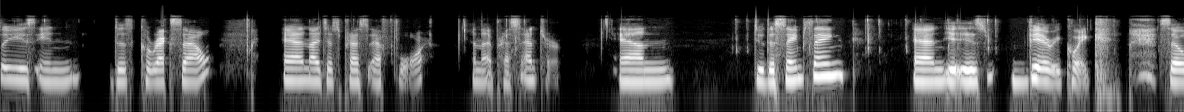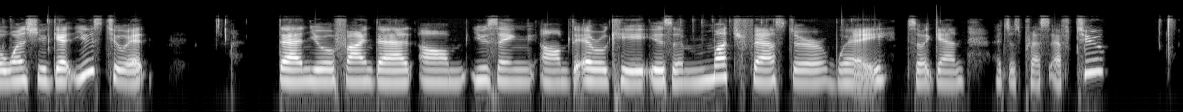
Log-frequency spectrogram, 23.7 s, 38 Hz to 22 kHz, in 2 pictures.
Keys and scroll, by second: 0.7 Left, 3.7 F4, 5.0 Return, 7.2 F2, 8.0 F4, 8.5 Return, 8.9 F2, 9.3 F4, 9.8 Return, 10.3 F2, 10.6 F4, 10.9 Return, 18.6 Down, 18.7 Down, 22.5 F2.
